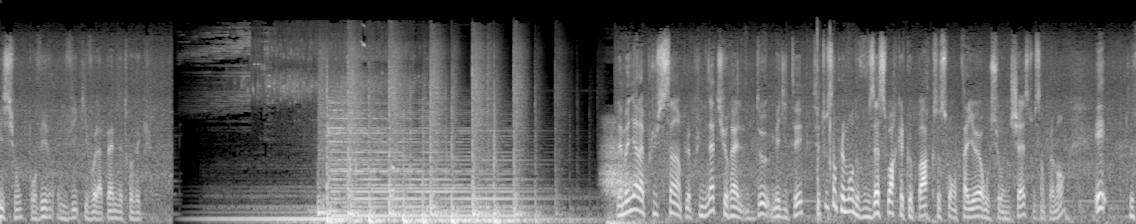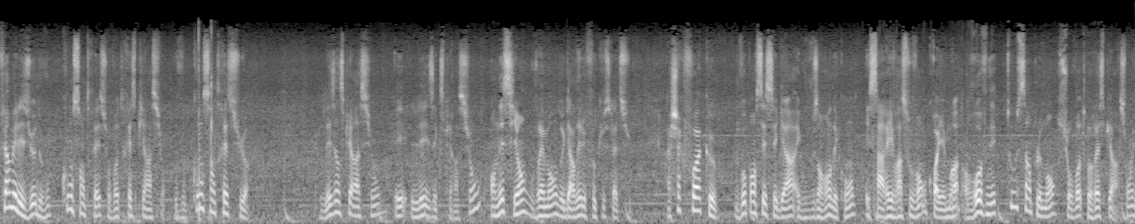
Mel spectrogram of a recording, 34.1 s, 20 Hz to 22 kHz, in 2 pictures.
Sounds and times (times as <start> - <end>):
Speech: 0.0 - 2.3, 9.1 - 20.8, 21.8 - 34.0
Music: 4.5 - 34.0.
